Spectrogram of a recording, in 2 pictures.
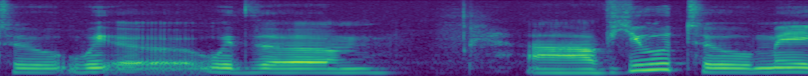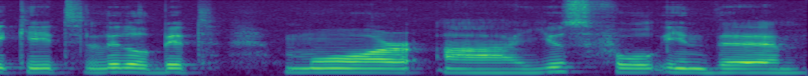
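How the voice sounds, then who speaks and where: Speech comes at a very slow pace. It carries a non-native accent. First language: not English. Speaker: software developer. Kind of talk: screencast tutorial. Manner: halting, many fillers.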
